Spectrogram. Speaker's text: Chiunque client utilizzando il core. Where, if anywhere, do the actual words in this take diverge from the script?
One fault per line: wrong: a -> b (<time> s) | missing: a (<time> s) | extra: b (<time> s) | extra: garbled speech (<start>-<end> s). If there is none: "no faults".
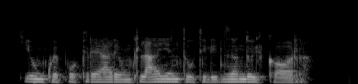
extra: può creare un (0.6 s)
